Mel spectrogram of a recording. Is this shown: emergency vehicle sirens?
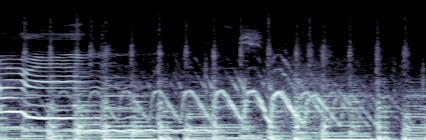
yes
